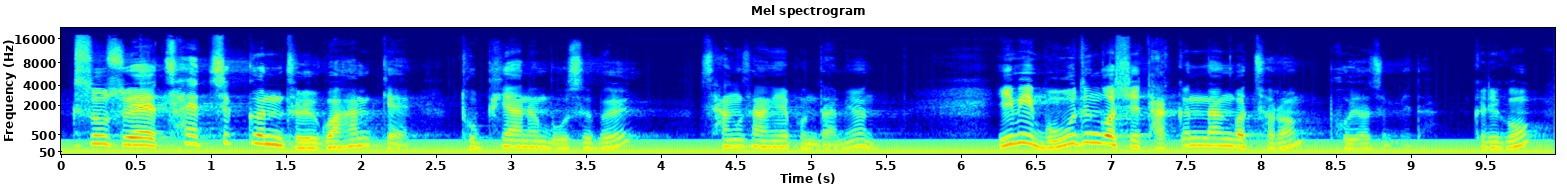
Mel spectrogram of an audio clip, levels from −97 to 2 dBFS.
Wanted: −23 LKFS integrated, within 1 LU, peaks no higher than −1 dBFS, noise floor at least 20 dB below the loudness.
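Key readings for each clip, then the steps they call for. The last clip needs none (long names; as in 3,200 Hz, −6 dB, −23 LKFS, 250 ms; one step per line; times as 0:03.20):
crackle rate 27 per second; mains hum 60 Hz; hum harmonics up to 300 Hz; level of the hum −36 dBFS; integrated loudness −30.5 LKFS; sample peak −11.5 dBFS; target loudness −23.0 LKFS
→ click removal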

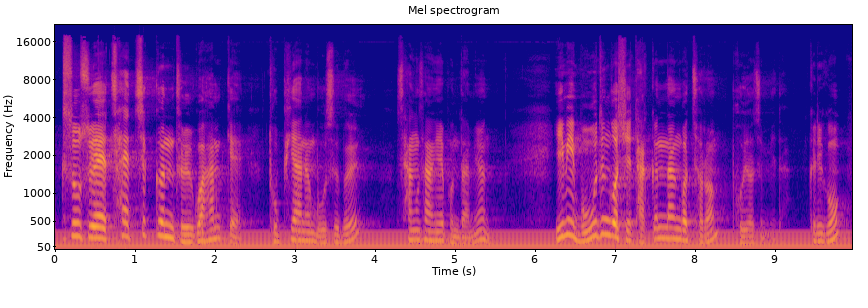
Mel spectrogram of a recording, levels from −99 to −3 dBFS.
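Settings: crackle rate 0.60 per second; mains hum 60 Hz; hum harmonics up to 300 Hz; level of the hum −36 dBFS
→ hum removal 60 Hz, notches 5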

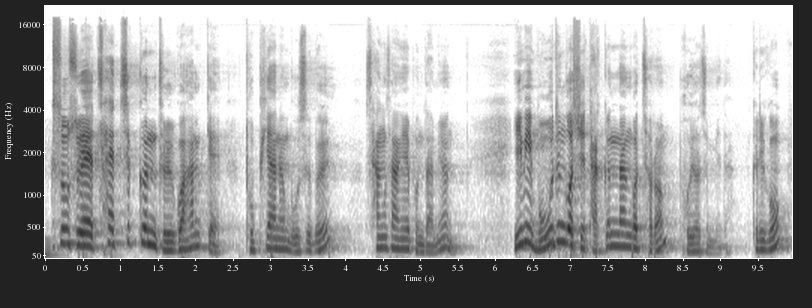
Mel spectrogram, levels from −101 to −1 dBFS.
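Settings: mains hum none found; integrated loudness −30.5 LKFS; sample peak −10.5 dBFS; target loudness −23.0 LKFS
→ level +7.5 dB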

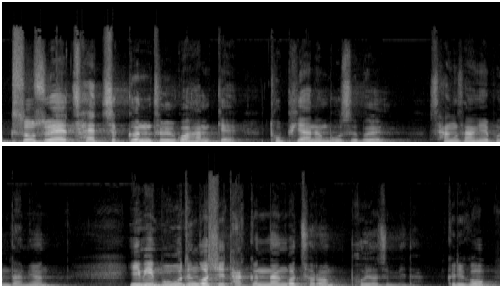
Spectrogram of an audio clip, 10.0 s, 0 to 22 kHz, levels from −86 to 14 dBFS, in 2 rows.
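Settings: integrated loudness −23.0 LKFS; sample peak −3.0 dBFS; background noise floor −60 dBFS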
